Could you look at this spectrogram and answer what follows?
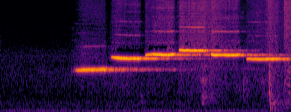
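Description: A person whistling a slow tune of long held notes, starting about a second and a half in and stepping up and down in pitch, over a low steady hum. A short knock sounds near the end.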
